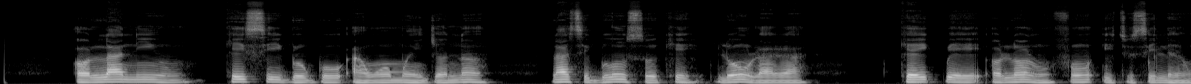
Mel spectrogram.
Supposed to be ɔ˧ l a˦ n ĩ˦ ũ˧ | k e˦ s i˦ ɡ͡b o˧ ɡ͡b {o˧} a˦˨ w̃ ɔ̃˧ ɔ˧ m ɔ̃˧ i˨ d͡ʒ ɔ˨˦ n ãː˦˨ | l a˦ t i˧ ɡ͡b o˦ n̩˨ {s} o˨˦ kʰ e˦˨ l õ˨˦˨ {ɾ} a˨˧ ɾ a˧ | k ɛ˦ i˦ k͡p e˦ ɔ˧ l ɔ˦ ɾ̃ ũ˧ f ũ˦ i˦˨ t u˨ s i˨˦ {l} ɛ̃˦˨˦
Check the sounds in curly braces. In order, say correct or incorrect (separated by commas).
correct, correct, correct, correct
